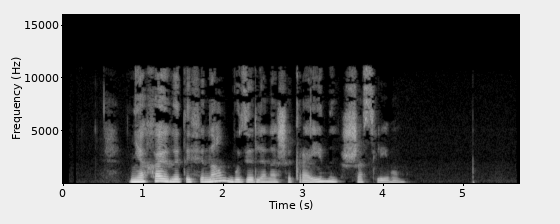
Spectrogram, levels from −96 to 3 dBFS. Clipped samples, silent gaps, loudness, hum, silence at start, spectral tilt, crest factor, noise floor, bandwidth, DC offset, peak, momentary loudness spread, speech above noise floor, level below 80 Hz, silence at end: under 0.1%; none; -22 LUFS; none; 0.85 s; -6 dB/octave; 20 dB; -73 dBFS; 11.5 kHz; under 0.1%; -4 dBFS; 12 LU; 52 dB; -70 dBFS; 1.45 s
